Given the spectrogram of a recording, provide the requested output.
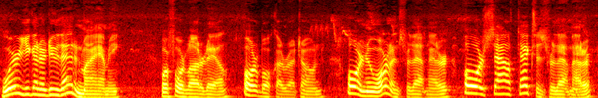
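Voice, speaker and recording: Middle-aged man, folksy vlog pitch, emphatic and repetitive, mid-pitched voice, slightly dull recording. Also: sing-song, moderate pace. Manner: folksy, repeats himself, emphatic rises on key words. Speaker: vlogger offering relocation advice. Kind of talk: casual to-camera vlog pitch. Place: quiet rural home.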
